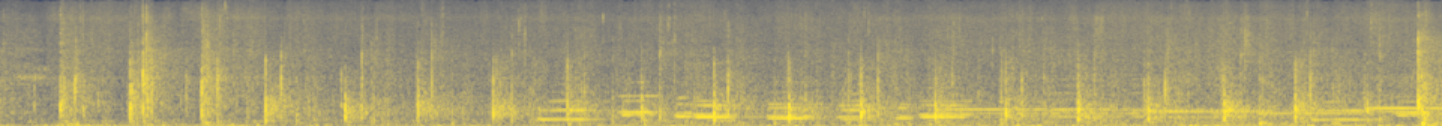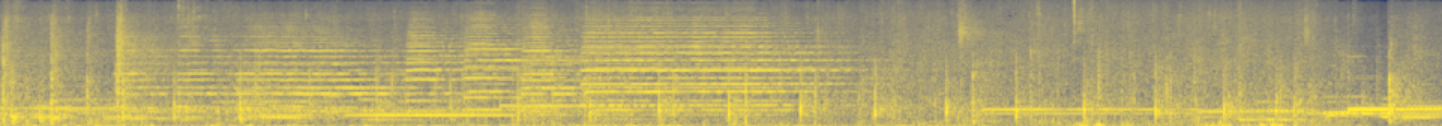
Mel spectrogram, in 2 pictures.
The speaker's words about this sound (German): Und wenn wir jetzt laufen, dann laufen wir wirklich echt, ohne dass wir auf der Stelle gehen,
